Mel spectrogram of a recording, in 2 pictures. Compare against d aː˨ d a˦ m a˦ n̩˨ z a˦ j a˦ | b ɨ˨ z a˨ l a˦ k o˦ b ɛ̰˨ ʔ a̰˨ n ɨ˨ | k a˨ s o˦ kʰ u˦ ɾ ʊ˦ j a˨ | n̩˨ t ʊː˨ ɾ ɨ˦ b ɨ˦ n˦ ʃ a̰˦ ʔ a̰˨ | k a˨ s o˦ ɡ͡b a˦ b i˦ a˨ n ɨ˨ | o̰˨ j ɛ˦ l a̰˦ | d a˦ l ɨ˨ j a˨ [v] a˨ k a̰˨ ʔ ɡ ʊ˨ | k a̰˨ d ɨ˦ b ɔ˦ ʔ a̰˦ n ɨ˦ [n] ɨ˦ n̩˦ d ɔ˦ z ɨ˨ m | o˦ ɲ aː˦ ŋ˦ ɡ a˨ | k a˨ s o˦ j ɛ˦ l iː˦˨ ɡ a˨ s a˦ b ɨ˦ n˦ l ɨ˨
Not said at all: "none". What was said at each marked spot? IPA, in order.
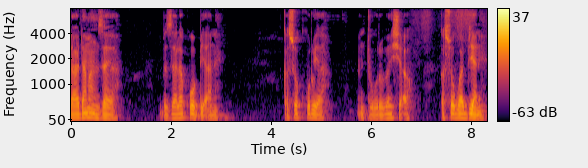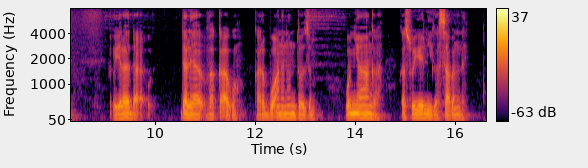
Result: v, n

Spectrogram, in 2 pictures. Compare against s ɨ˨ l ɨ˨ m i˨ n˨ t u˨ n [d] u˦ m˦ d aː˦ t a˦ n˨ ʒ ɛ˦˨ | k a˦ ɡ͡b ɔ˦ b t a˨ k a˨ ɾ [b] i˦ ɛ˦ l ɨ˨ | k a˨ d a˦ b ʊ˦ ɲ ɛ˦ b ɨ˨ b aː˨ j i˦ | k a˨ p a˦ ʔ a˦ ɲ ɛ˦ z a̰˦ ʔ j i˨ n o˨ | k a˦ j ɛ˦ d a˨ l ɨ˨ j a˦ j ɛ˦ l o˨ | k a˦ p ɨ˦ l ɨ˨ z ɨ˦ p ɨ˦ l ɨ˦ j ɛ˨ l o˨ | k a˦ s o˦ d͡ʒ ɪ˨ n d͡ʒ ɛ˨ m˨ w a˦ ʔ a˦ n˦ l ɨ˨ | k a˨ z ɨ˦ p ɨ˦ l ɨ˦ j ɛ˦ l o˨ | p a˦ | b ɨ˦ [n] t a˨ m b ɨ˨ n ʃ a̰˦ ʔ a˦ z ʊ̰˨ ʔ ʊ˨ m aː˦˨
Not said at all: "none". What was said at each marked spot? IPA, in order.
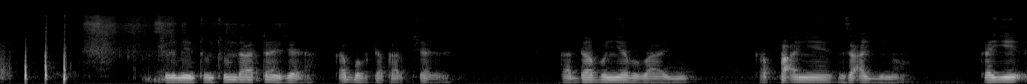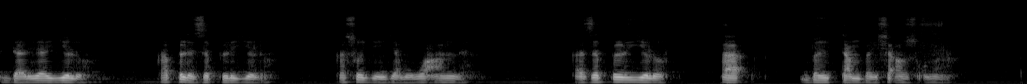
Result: t, p, n

